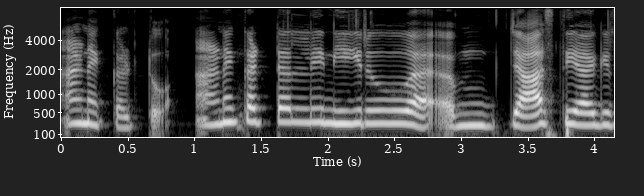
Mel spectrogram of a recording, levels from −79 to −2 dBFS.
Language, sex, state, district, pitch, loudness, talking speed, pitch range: Kannada, female, Karnataka, Shimoga, 270 Hz, -18 LUFS, 115 wpm, 240-290 Hz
